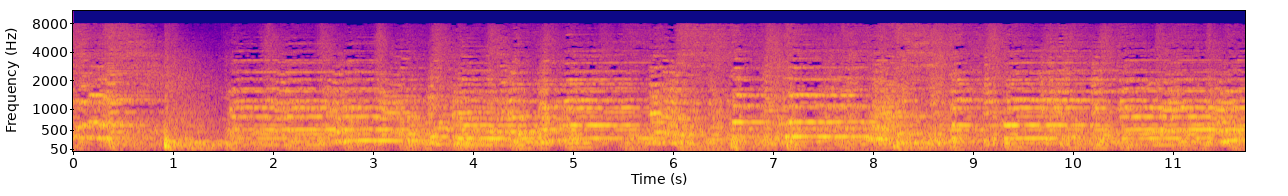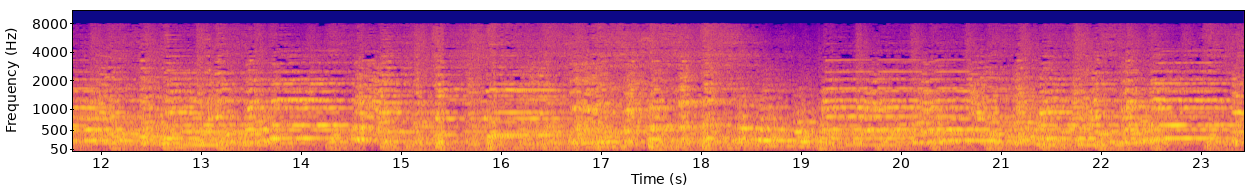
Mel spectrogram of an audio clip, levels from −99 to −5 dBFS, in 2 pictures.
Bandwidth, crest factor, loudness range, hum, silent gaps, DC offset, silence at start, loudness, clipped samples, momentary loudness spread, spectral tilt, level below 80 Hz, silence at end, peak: 8.4 kHz; 14 dB; 1 LU; none; none; under 0.1%; 0 s; -17 LUFS; under 0.1%; 4 LU; -6 dB/octave; -38 dBFS; 0 s; -2 dBFS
